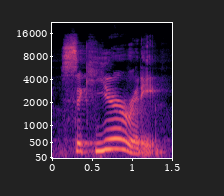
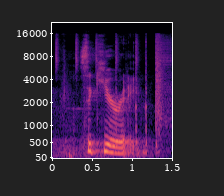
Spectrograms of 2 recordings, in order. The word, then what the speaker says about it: security: Security. Secure. Your as in your your country. Security.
